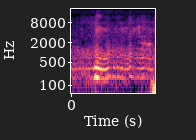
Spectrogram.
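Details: A fly buzzes close by at Uluru in Australia's outback Red Centre, a steady low hum that slides gently up and down in pitch as it moves, with faint wind noise underneath.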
